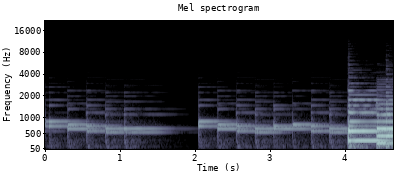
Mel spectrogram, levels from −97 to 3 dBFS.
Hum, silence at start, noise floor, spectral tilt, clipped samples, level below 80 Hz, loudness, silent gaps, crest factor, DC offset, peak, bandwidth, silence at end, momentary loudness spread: none; 0 s; -60 dBFS; -9.5 dB/octave; under 0.1%; -66 dBFS; -32 LUFS; none; 20 dB; under 0.1%; -12 dBFS; 5.6 kHz; 0 s; 20 LU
